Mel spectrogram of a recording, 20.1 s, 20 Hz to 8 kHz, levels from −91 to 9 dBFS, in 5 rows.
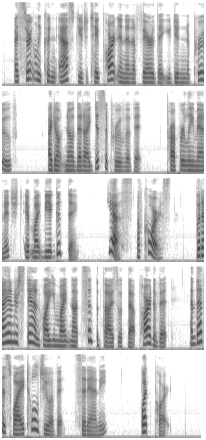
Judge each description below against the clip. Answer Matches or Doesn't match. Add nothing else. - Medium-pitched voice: Matches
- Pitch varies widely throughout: Matches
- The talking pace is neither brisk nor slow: Matches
